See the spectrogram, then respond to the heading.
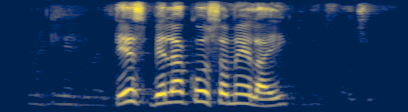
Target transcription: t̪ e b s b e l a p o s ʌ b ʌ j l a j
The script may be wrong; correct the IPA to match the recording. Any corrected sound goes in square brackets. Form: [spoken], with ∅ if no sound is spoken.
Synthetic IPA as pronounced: t̪ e [∅] s b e l a [k] o s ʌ [m] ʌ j l a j

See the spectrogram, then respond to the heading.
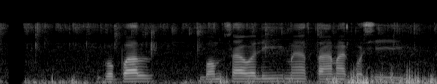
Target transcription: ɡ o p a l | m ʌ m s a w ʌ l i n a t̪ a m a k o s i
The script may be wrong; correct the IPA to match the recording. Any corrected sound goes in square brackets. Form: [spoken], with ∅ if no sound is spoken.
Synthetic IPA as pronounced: ɡ o p a l | [b] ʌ m s a w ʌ l i [m] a t̪ a m a k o s i

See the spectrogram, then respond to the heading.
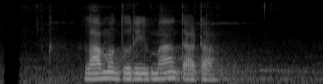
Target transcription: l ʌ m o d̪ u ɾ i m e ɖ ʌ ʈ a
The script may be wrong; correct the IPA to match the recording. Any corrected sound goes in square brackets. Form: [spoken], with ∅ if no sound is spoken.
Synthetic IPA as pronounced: l [a] m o d̪ u ɾ i m [a] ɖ [a] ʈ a

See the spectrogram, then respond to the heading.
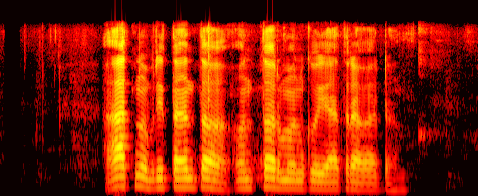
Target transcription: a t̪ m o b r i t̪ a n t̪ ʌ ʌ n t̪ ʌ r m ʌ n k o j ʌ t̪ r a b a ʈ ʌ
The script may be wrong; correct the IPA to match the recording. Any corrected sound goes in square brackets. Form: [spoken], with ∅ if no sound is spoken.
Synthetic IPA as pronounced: a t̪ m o b r i t̪ a n t̪ ʌ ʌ n t̪ ʌ r m ʌ n k o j [a] t̪ r a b a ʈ ʌ

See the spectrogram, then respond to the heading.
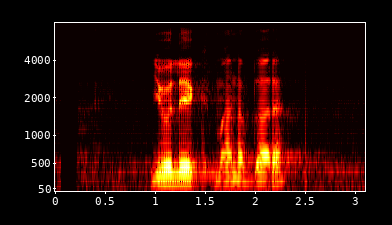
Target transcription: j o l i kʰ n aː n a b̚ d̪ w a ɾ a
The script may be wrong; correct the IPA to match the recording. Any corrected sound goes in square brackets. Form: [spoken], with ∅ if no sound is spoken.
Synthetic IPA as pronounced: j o l [e] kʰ [m] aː n [ʌ] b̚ d̪ w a ɾ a

